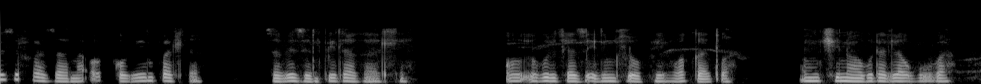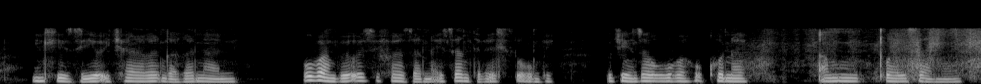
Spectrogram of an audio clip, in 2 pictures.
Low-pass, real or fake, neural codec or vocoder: 5.4 kHz; fake; vocoder, 24 kHz, 100 mel bands, Vocos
